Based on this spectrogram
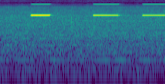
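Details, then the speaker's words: Suzuki Samurai door alarm buzzer, engine off: short high-pitched beeps repeat about every half second because the door switch wire's electrical tape tore when pushed through the hole, grounding the wire again. "I thought it would ground wouldn't ground out and quit working and now I touched it now it's going off so we'll have to figure that out okay it looks like I uh when I wrapped the tape around there and then pushed it through the hole and then moved it it tore the tape so it ground was grounded again"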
